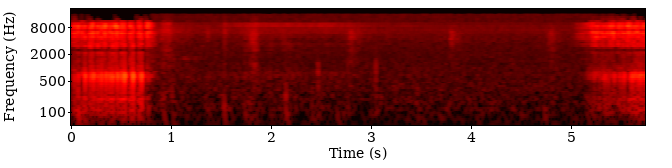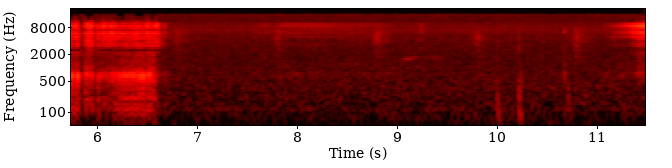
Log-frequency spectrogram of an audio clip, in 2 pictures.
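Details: Boston terrier snoring: two loud, hissing, rattly snores about five seconds apart, with quiet breathing between.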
